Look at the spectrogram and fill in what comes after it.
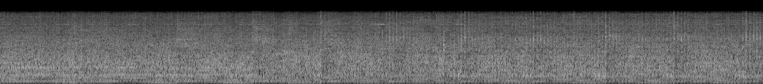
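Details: MTD Yard Machine snowblower with a 179cc four-cycle overhead-valve engine and electric start, run after the governor springs, throttle, choke and primer line were reassembled: uneven beat with speed hunting about once a second, like a lean carburettor; cause suspected, not confirmed.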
